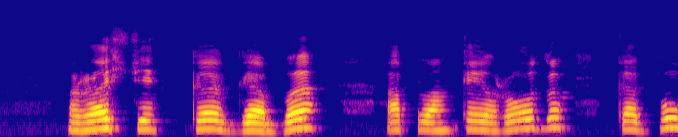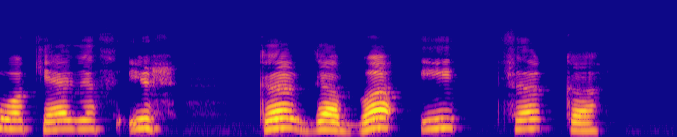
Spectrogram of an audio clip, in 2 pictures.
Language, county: Lithuanian, Šiauliai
